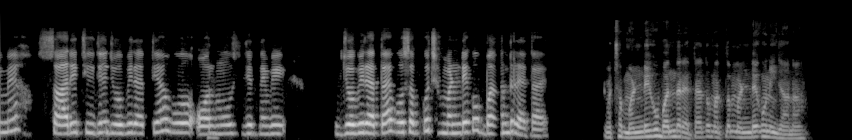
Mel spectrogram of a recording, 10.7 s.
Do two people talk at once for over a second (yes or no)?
no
